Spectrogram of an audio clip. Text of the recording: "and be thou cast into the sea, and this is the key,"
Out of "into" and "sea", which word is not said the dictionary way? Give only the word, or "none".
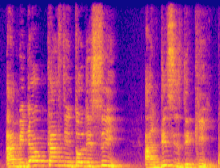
none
